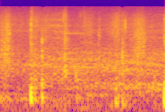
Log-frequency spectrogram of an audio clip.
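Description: A few soft taps over quiet room tone, the footsteps of someone walking through a travel trailer.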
